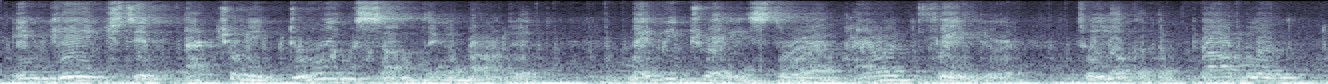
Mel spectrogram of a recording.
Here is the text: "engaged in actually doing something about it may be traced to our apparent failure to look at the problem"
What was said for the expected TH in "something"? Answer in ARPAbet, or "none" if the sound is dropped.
TH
